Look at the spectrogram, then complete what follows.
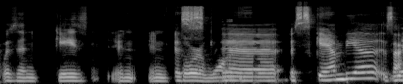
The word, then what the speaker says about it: Escambia: Escambia, is that how you say it?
